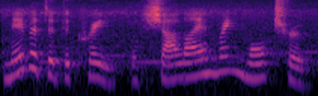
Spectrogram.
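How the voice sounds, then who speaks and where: Lively intonation colors this actress's natural mid-range voice as she portrays a scholarly, earnest woman sage for a fantasy game script. Her lines are formal, pensive and archaically phrased, delivered with measured, solemn reflection against background noise.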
